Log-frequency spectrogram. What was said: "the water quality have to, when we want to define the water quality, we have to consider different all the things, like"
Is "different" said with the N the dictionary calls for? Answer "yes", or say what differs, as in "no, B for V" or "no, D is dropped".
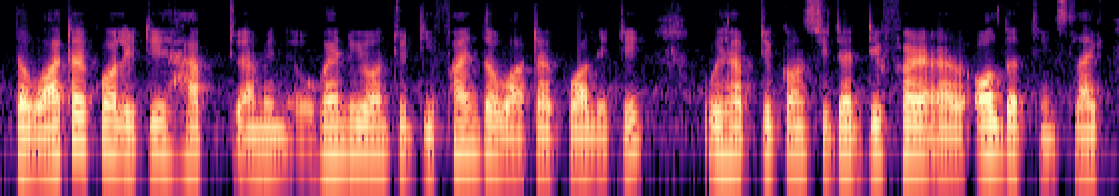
no, N is dropped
